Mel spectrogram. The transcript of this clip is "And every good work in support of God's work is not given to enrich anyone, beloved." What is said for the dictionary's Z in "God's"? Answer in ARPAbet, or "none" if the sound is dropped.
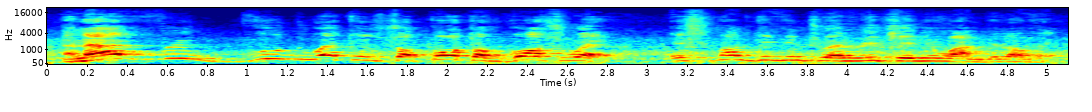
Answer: S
